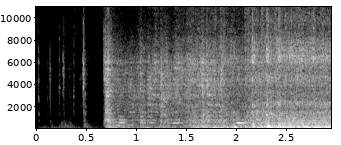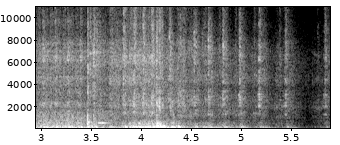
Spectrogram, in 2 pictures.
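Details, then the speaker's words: Engine with dual tanks and selector valve, gas poured in, choke was fully closed: catches and runs rough, surging and sagging for a few seconds; fuel starvation, no fuel reaching the carburetor, not mechanical. "we're troubleshooting why doesn't it want to run well it's pretty apparent it doesn't have fuel going to the carburetor"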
